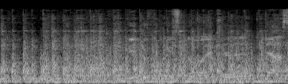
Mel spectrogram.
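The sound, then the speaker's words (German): A voice imitates a drum roll with a rapid, continuous rolling rattle held at a steady level for about three seconds, loud. “Trommelwirbel.”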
